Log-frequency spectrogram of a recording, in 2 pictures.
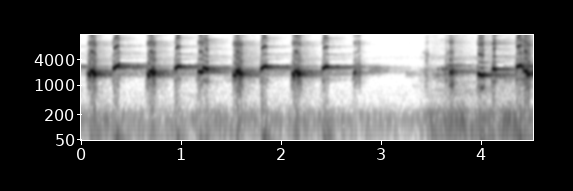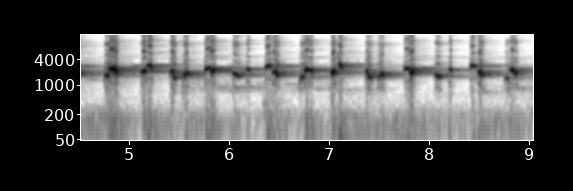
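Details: Sooty-headed bulbul song used to provoke a silent bird into replying: evenly spaced whistled phrases, a clear gap of about one second, then a denser, faster run of slurred notes until the end.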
